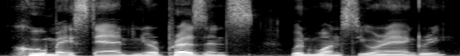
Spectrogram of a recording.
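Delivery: ordinary talk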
